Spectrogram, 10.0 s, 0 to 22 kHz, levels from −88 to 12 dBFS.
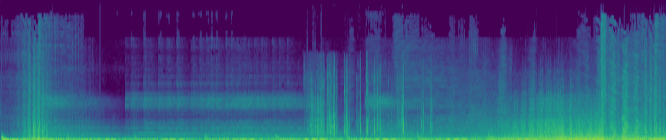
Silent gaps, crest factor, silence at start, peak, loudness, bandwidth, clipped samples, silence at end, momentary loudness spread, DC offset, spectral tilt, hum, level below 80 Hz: none; 8 dB; 0 s; 0 dBFS; -13 LUFS; 12.5 kHz; 0.3%; 0 s; 9 LU; under 0.1%; -6.5 dB/octave; none; -10 dBFS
